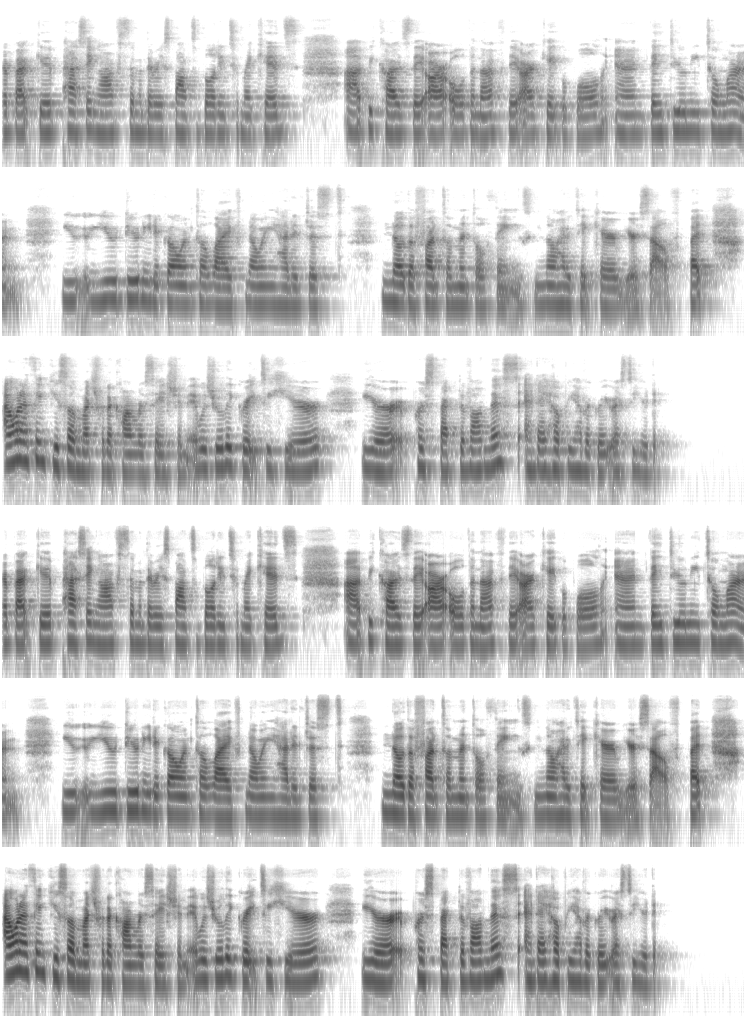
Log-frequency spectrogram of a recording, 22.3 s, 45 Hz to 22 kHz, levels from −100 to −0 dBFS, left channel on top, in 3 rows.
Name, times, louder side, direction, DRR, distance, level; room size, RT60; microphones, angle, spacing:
voice 1, 0.0-10.6 10.9-21.4, right 6 dB, 50° right, 16 dB, 0.6 m, -37 dB
17.0 x 5.9 x 6.0 m, 0.42 s
head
